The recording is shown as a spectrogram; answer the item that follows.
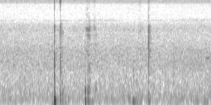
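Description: A few light clicks and taps, about five within two seconds, the first about a second in the loudest, from fingers handling a smartphone to pull down its notification shade and stop a screen recording.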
